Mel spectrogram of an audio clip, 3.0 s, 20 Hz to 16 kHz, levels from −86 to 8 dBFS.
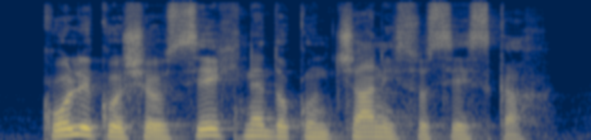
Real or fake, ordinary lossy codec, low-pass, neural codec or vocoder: real; none; 14.4 kHz; none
